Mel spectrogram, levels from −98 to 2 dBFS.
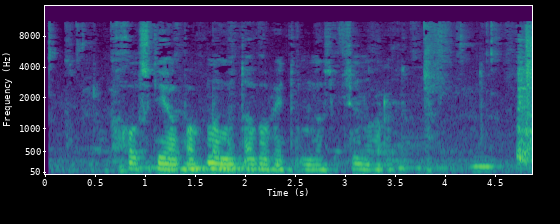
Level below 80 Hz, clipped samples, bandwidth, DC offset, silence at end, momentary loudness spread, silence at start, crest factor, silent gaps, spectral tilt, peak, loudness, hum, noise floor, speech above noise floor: -48 dBFS; under 0.1%; 11.5 kHz; under 0.1%; 0 s; 16 LU; 0.05 s; 20 dB; none; -5.5 dB/octave; -8 dBFS; -27 LUFS; none; -49 dBFS; 23 dB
